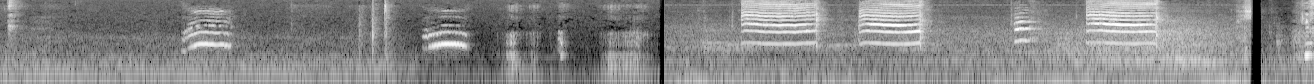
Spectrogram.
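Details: Pet cat meowing in bursts, a few soft mews early on, then louder, longer harmonic meows in quick succession, a person occasionally talking and a low hum behind.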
